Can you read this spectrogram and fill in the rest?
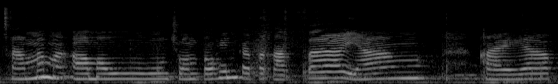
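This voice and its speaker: A young woman speaks in a high voice. She teaches in an informal, improvised way, stopping to search for words and correct herself. There is clear noise in the recording. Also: steady tone, fairly bright tone. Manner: halting, improvised explaining with frequent self-corrections. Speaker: host teaching basic Japanese. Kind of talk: informal language review lesson.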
